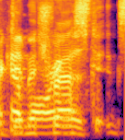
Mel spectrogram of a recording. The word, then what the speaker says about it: Dimitrescu: Chris, it's pronounced Dimitrescu. Say it right.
